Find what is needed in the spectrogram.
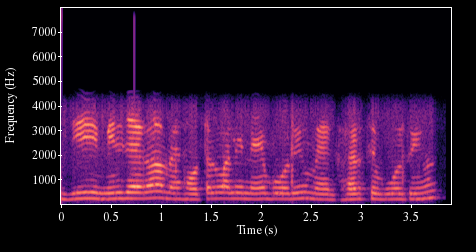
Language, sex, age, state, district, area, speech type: Urdu, female, 30-45, Bihar, Gaya, rural, conversation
